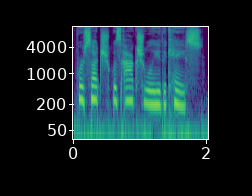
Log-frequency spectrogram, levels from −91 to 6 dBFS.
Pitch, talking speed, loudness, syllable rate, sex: 215 Hz, 175 wpm, -19 LUFS, 4.2 syllables/s, female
